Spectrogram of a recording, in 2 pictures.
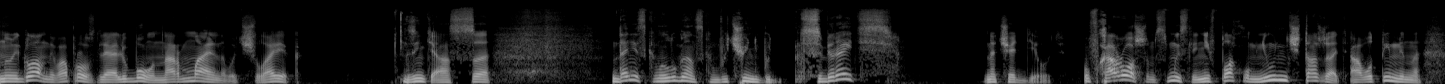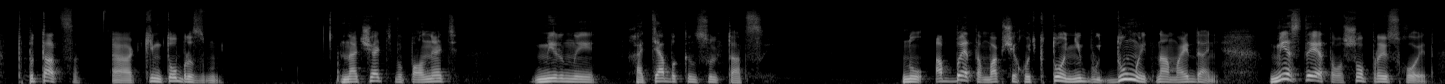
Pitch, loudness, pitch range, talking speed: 125 Hz, -29 LUFS, 115-145 Hz, 110 wpm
